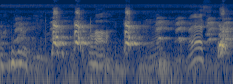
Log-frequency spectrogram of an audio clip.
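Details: Bite work session with Belgian Malinois Asyong: loud, clipped barks in a quick pair, then another, followed by bending, whine-like tones. People's voices mix in throughout.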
